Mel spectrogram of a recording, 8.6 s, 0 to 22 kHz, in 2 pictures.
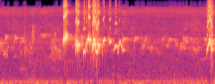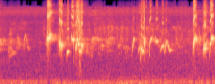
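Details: Red-whiskered bulbuls singing fiercely on a training perch, Pattani, 2024. Short bursts of lively, warbled whistles come about every few seconds, separated by quieter gaps, over a steady low rumble.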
